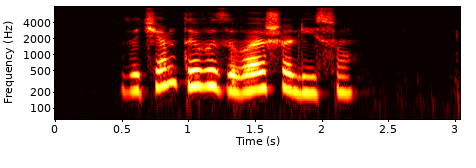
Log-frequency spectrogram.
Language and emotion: Russian, neutral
